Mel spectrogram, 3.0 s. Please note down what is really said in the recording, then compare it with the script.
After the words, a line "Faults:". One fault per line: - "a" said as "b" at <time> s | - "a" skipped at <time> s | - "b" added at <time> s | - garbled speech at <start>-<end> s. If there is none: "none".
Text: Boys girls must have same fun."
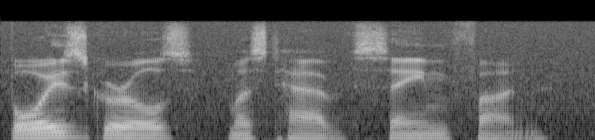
Boys girls must have same fun."
Faults:
none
